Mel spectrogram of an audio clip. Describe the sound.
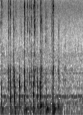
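Quiet, rapid typing on a computer keyboard as a list is written down, with many light key clicks in uneven bursts and no voices.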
